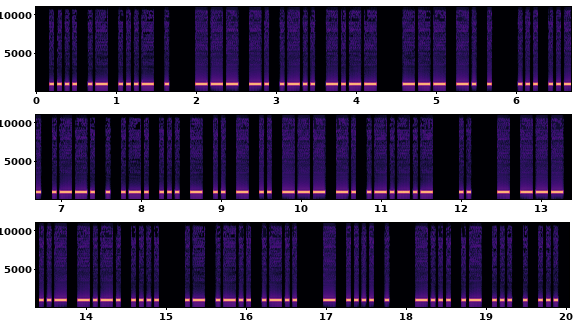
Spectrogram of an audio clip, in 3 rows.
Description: Morse code, heard as a keyed tone, about 25 wpm, 1000 Hz. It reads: HAVE ONLY ONE SUPERSTITION. I TOUCH ALL THE BASES
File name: qotdfiles / 25wpm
